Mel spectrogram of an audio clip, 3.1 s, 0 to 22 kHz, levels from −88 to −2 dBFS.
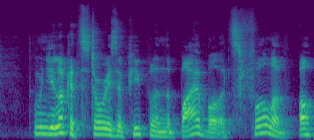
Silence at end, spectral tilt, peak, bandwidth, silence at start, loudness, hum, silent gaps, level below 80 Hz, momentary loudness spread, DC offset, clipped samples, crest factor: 0 s; -6 dB/octave; -6 dBFS; 17.5 kHz; 0.35 s; -25 LUFS; none; none; -80 dBFS; 7 LU; under 0.1%; under 0.1%; 18 dB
